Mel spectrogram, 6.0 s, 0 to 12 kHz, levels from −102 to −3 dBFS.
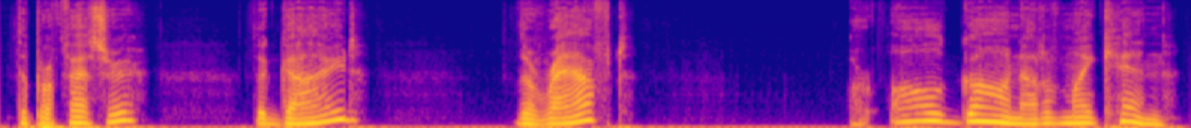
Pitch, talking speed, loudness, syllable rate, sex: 160 Hz, 120 wpm, -18 LUFS, 5.1 syllables/s, male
